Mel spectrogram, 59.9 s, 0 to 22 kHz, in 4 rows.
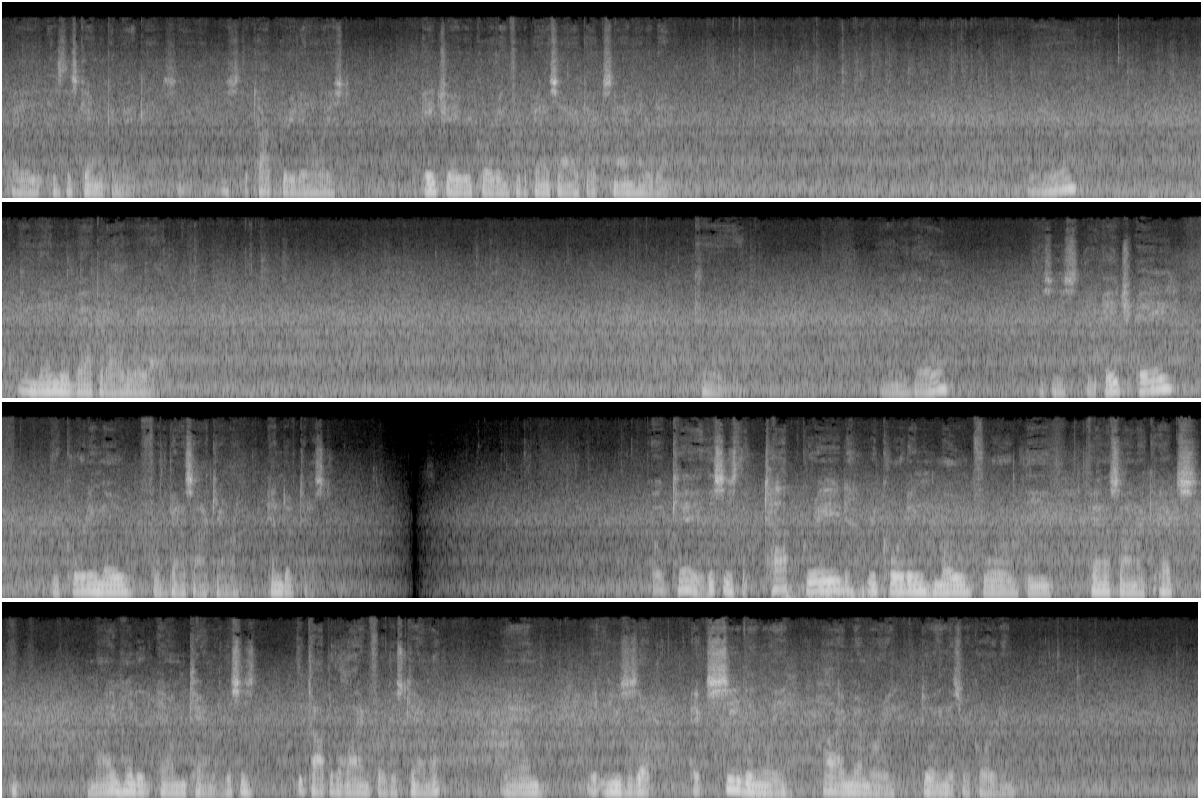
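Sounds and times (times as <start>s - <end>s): man's voice: 0.0s - 4.4s, 5.3s - 8.4s, 15.2s - 17.1s, 23.7s - 24.3s, 28.0s - 29.7s, 30.6s - 34.1s, 38.1s - 45.2s, 46.0s - 50.5s, 51.2s - 57.6s
distant outdoor ambience hiss: 0.0s - 59.9s.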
